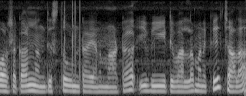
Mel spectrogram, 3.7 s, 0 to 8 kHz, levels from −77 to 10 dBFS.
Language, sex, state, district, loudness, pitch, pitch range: Telugu, female, Andhra Pradesh, Chittoor, -18 LUFS, 165 Hz, 155-170 Hz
